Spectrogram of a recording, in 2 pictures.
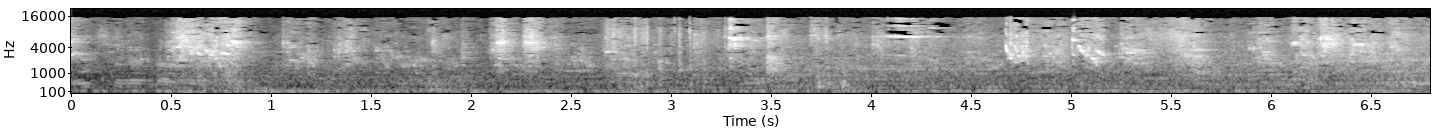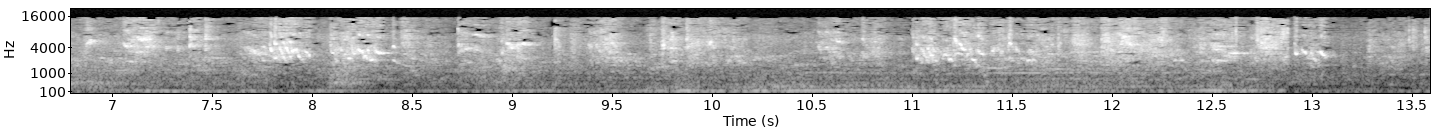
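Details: Black budgerigar in a home aviary, which the owner says cries like a human: busy stream of quick, scratchy chirps and warbles over a low steady hum.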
